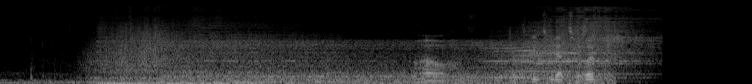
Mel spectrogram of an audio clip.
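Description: A loud magical whoosh swells and rushes.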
